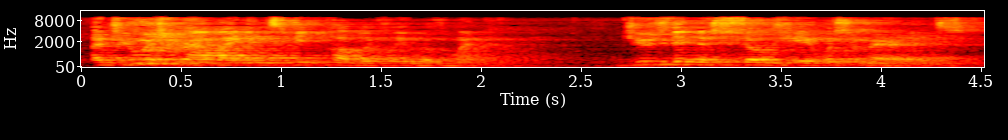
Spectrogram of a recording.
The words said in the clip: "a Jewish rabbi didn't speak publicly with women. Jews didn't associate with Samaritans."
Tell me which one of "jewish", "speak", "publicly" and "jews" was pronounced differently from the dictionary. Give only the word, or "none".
none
